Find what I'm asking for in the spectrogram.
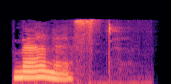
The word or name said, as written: manist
